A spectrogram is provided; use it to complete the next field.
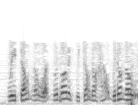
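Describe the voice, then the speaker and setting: High pitch from a man, with noticeable background noise. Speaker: researcher and author. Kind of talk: interview. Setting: phone call. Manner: fast; animated. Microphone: unstable phone connection.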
